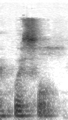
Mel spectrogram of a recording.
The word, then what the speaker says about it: whistle: you're absolutely correct will whistle has a silent T but you hear the s in whistle all right very good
